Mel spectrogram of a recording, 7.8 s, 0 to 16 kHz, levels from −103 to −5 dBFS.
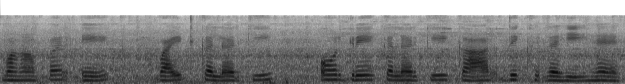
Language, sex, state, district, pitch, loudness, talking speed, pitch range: Hindi, female, Madhya Pradesh, Dhar, 180 Hz, -18 LUFS, 105 wpm, 120-200 Hz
